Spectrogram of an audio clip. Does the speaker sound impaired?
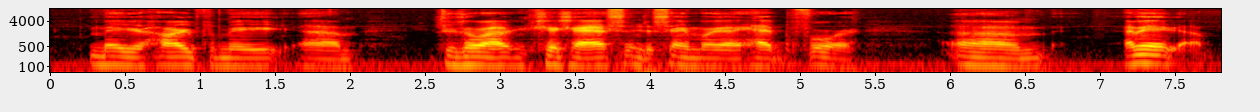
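Yes: tongue cancer surgery; three or four tongue surgeries.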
